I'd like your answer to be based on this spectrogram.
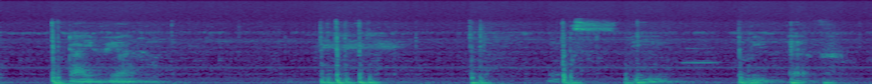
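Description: Keystrokes on a computer keyboard come in short clustered bursts separated by pauses, fairly close and moderately loud against a quiet room.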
